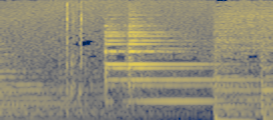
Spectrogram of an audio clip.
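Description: A bright notification-bell ding rings out just under a second in, right after a couple of short clicks, over electronic background music. Near the end a beat with deep bass kicks comes in.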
